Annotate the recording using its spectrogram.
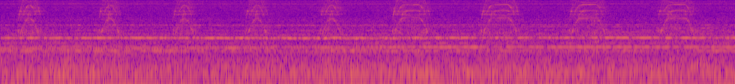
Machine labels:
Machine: slide rail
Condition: normal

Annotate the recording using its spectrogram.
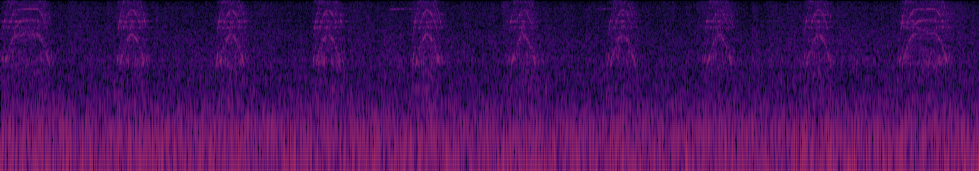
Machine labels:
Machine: slide rail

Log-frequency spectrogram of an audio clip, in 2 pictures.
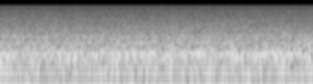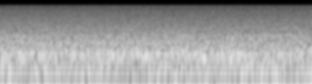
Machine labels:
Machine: fan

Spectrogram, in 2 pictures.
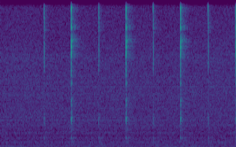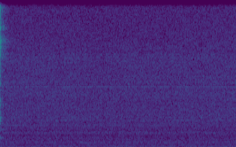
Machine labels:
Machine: valve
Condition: normal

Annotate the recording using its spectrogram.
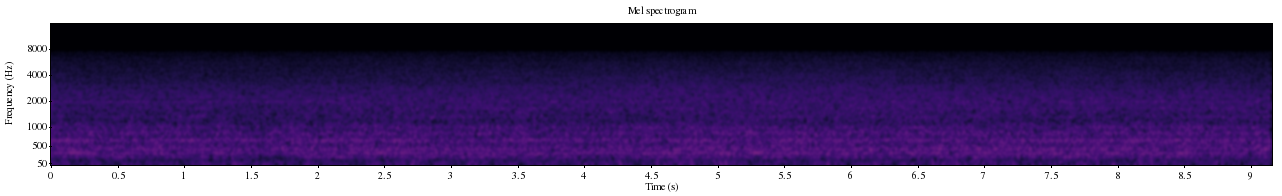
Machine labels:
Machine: fan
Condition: normal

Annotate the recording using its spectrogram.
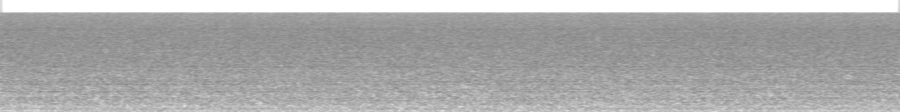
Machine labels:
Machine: fan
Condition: abnormal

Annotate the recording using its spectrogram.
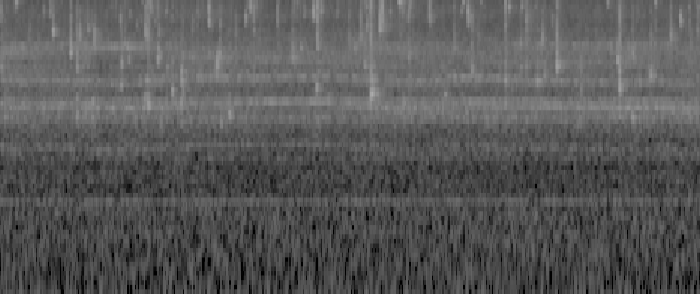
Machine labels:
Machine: pump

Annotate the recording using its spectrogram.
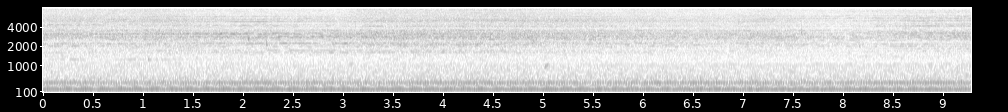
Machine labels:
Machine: pump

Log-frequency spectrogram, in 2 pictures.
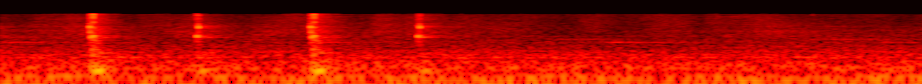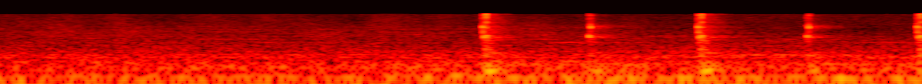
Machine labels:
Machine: valve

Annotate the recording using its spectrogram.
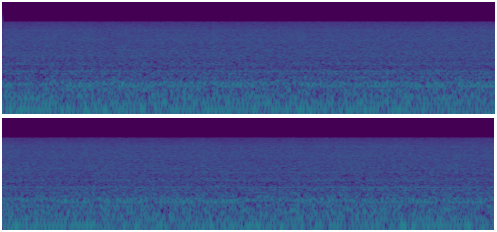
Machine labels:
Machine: slide rail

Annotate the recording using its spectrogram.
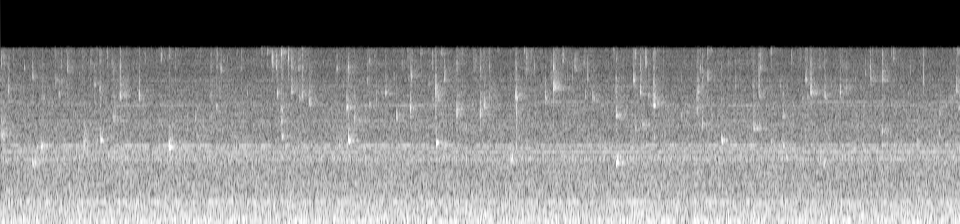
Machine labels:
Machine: pump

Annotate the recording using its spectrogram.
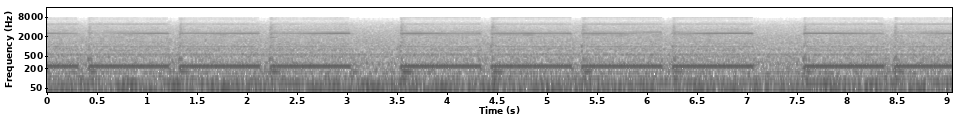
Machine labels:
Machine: slide rail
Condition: normal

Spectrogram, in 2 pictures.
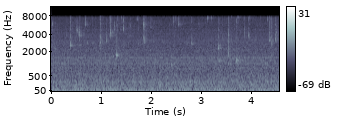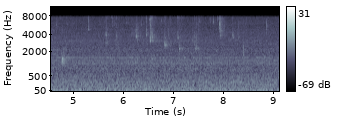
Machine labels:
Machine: pump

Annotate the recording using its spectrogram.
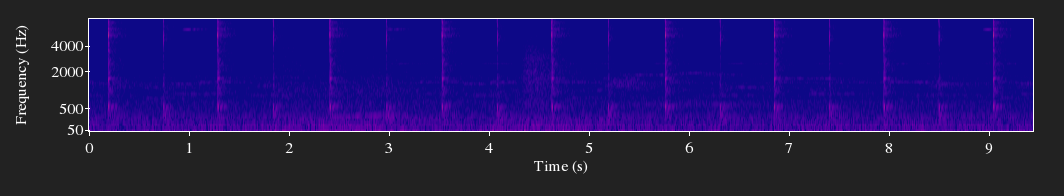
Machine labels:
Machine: valve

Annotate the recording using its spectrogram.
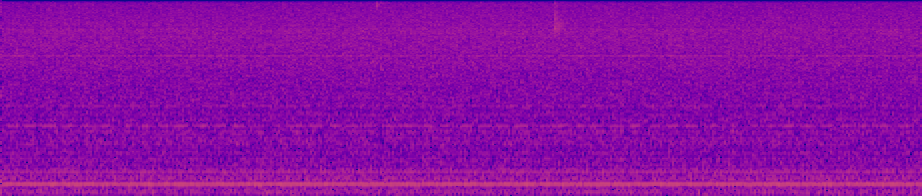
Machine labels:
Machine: pump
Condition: normal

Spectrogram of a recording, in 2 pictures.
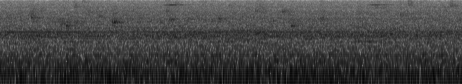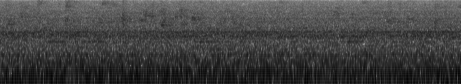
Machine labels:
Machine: pump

